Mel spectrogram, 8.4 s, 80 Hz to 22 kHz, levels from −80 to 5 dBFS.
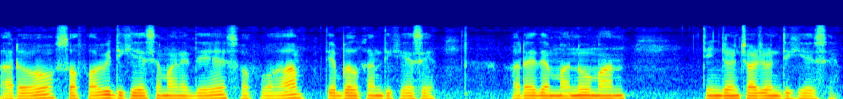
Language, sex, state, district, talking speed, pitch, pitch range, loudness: Nagamese, male, Nagaland, Dimapur, 100 wpm, 115 Hz, 110-115 Hz, -18 LUFS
